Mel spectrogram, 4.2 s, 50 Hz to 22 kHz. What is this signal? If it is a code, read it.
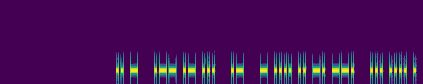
Morse code, heard as a keyed tone, about 50 wpm, 700 Hz. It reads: IT WAS A THING SHE
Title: Sentences from Top 1400 Words 50wpm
